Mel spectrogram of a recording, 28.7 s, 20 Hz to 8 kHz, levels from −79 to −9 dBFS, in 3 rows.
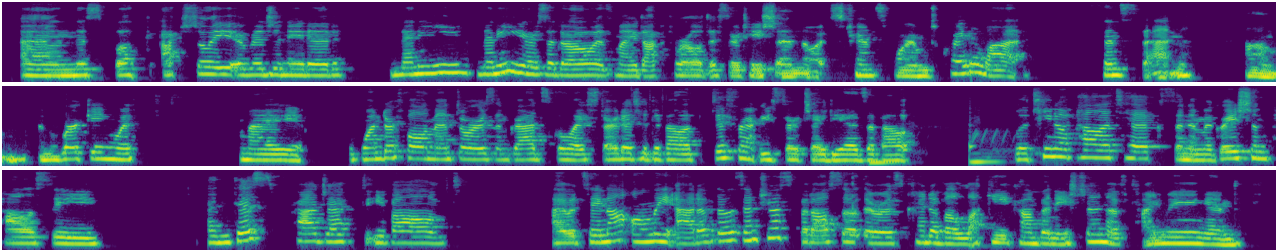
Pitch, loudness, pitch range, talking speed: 190 Hz, -18 LUFS, 175-220 Hz, 145 wpm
